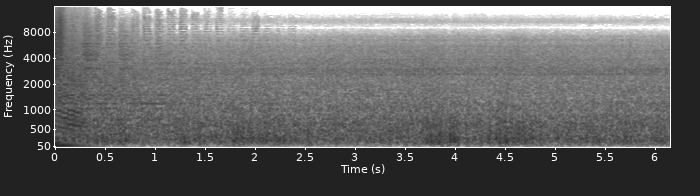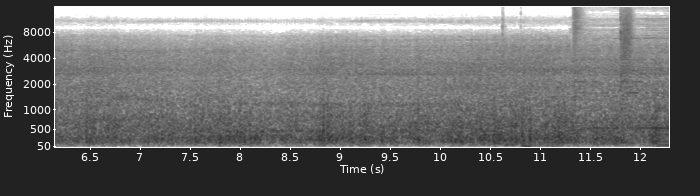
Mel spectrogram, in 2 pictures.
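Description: Wind rushes past steadily as a vehicle drives along a winding road.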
